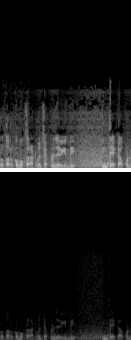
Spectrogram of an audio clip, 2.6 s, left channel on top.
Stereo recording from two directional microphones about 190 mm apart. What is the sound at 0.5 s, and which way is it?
A man's voice, 10° left (ahead or behind).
